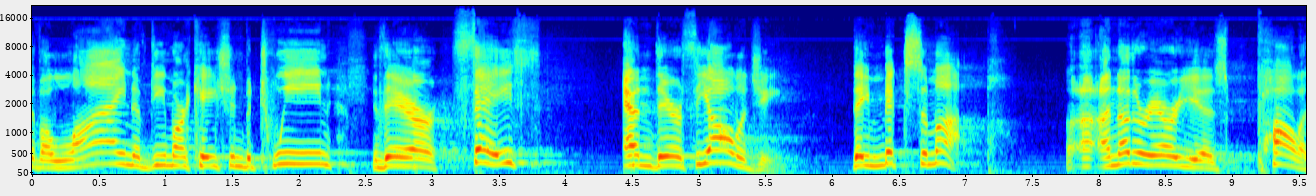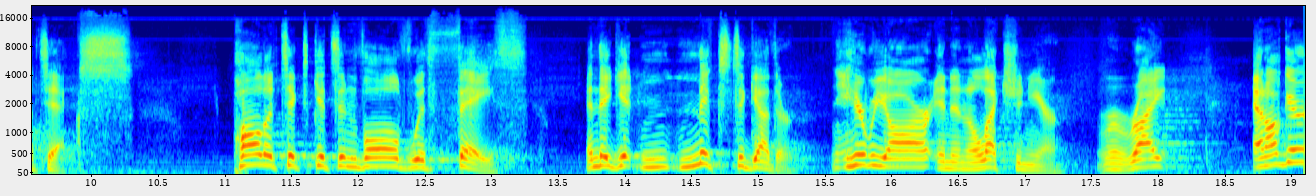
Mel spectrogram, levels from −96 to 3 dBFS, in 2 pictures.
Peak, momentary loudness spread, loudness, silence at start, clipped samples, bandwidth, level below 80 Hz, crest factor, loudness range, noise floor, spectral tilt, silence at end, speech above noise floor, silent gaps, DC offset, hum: -4 dBFS; 13 LU; -24 LUFS; 0 s; under 0.1%; 18 kHz; -64 dBFS; 22 dB; 3 LU; -62 dBFS; -3.5 dB/octave; 0 s; 39 dB; none; under 0.1%; none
